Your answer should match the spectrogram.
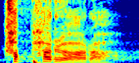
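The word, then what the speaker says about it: כָּפַר: 칠하라 하는 칠하다의 히브리어 발음은요, 카파르입니다. 그러니까 14절 말씀을 히브리어식으로 읽으면 이런 거예요. 너는 고페르 나무 방주에 코페르를 카파르하라.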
